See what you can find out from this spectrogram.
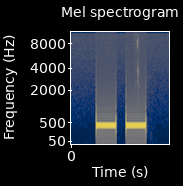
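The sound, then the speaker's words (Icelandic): A telephone tone sounds as a call is placed: two steady, mid-pitched beeps of about 0.4 seconds each, separated by a short gap. The tones are clean and alone, with no talk over them. “látum vaða á hann símtal”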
